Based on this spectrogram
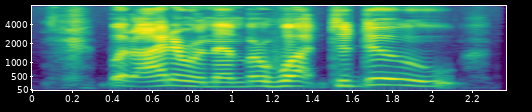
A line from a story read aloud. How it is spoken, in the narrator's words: Bradley whined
